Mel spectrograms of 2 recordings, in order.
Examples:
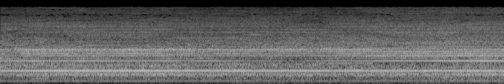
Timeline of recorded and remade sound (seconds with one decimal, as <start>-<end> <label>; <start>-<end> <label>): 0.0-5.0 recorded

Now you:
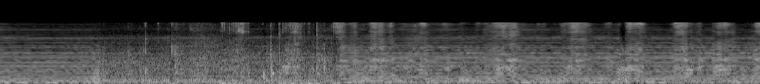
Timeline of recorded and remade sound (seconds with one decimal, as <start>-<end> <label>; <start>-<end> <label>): 0.0-1.0 remade; 1.0-3.4 recorded; 3.4-7.6 remade

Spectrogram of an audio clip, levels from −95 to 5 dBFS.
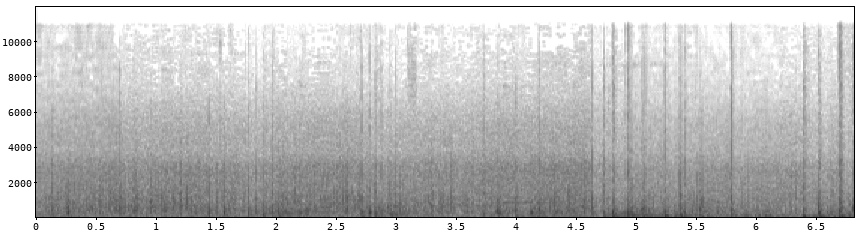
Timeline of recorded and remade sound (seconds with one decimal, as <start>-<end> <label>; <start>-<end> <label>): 0.0-0.7 remade; 0.7-4.9 recorded; 4.9-6.2 remade; 6.2-6.8 recorded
